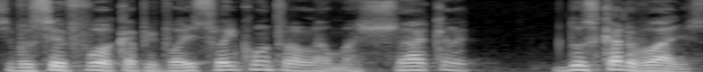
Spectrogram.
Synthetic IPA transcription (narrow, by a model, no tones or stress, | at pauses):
sɪvosefoɾɐkapivaisʊvajẽŋkõnt̪ɾaɾla̰ṵ̃mɐʃakɐɾɐ | d̪ʊskaɾvaʎʊs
